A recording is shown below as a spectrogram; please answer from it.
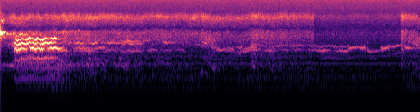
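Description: A high, wavering voice for under a second at the start, then a faint, steady held tone.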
